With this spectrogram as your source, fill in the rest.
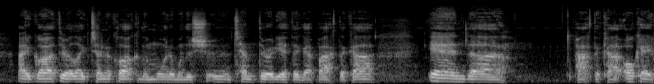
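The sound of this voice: Speaking very fast in a Boston accent, a man holds a medium pitch with monotone, flat intonation.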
